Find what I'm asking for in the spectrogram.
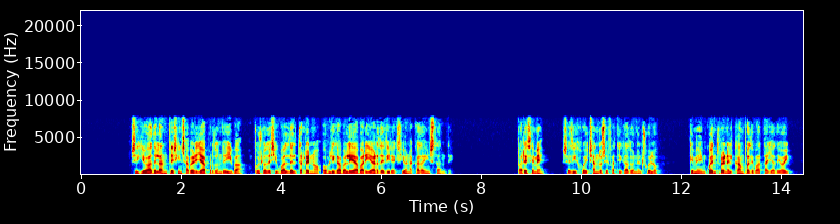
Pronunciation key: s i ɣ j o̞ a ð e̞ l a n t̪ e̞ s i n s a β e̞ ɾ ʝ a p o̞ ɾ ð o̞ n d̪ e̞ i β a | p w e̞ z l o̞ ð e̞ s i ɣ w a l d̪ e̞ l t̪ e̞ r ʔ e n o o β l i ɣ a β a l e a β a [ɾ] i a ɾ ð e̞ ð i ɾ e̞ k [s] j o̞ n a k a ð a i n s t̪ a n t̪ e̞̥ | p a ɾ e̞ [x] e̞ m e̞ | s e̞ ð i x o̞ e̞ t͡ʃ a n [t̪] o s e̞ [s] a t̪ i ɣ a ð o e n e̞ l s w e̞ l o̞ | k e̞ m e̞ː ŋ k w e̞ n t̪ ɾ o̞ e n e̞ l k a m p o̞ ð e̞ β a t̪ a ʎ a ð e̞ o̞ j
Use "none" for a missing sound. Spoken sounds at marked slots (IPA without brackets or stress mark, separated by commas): ɾ, θ, θ, d̪, f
